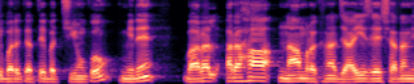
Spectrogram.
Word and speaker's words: ارحاء: نے فرمایا کہ بھائی ارحا نام کا معنی بتا دیں، ارحا نام رکھنا کیسا ہے؟ تو ارحا کا صحیح تلفظ سن لیجئے، یہ ارحا ہے، ارحا الف کے زبر کے ساتھ، تو اس کو ارحا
